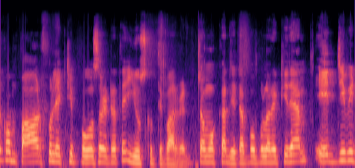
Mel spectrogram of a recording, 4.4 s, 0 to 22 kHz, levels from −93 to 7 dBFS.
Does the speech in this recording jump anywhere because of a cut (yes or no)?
yes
